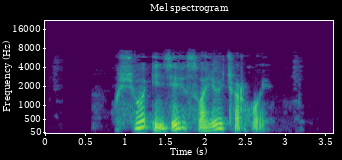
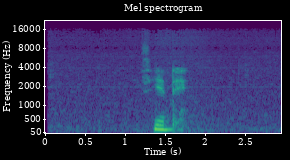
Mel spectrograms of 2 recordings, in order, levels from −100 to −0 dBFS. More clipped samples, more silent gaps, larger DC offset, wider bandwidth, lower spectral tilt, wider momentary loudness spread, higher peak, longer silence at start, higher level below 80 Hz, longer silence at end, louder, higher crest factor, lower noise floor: neither; neither; neither; second, 7 kHz vs 16 kHz; about the same, -7 dB/octave vs -6.5 dB/octave; second, 15 LU vs 27 LU; first, -4 dBFS vs -18 dBFS; second, 0.9 s vs 1.2 s; first, -62 dBFS vs -70 dBFS; second, 0.85 s vs 1.2 s; first, -22 LUFS vs -35 LUFS; about the same, 22 dB vs 22 dB; about the same, -64 dBFS vs -62 dBFS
